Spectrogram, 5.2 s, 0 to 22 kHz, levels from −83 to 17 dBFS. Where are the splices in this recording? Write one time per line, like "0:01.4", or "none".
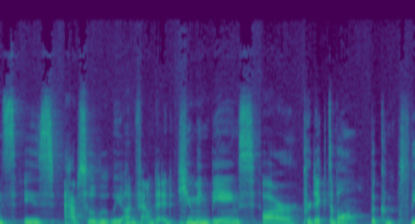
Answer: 0:02.2
0:03.4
